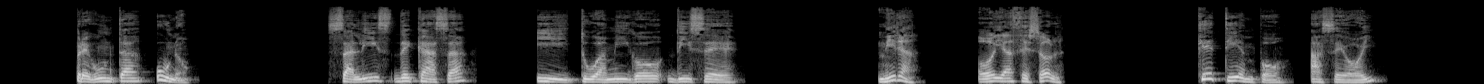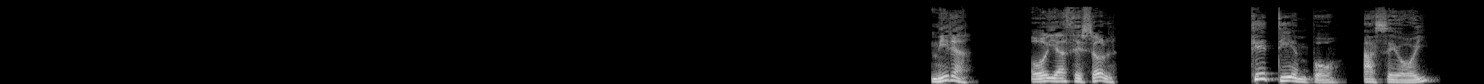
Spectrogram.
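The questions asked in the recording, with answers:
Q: ¿Qué tiempo hace hoy?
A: Hace sol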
